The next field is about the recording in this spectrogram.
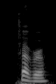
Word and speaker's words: Favreau: Favreau, is that how you pronounce his name? – Favreau, yeah.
